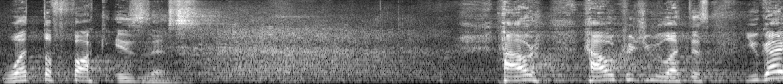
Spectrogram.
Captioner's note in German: Publikum lacht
